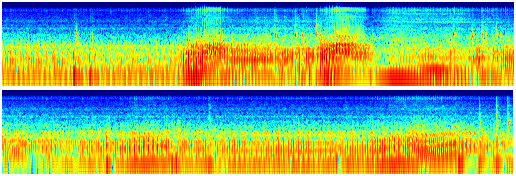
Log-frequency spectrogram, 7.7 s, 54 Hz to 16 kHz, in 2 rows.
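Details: 1987 Mazda RX-7 rotary with Pacesetter header, custom test pipe and Borla catback, after fixing the exhaust leaks: smooth hum with clean throttle blips and no puffing, ticking or hissing. Much quieter inside; the exhaust is now sealed.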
